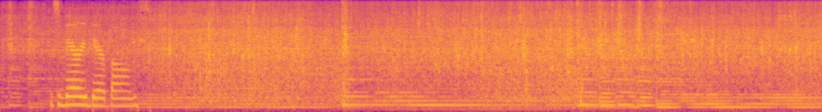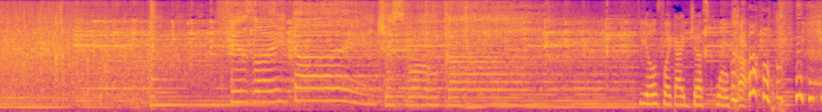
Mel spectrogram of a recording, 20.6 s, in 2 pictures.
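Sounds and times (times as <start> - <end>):
rain falling: 0.0 - 20.5
sharp drips: 0.0 - 20.5
speech: 0.6 - 2.1, 18.4 - 20.5
laughter: 19.3 - 20.5.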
